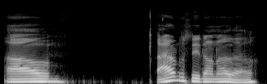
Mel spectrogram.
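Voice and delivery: talking around ice; words round a piece of ice; ice in mouth. Real, not acted. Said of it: "I'm eating ice right now".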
